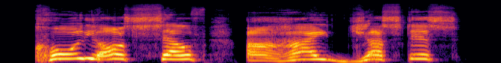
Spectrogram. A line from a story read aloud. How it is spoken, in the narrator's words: He roared at Bruckle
